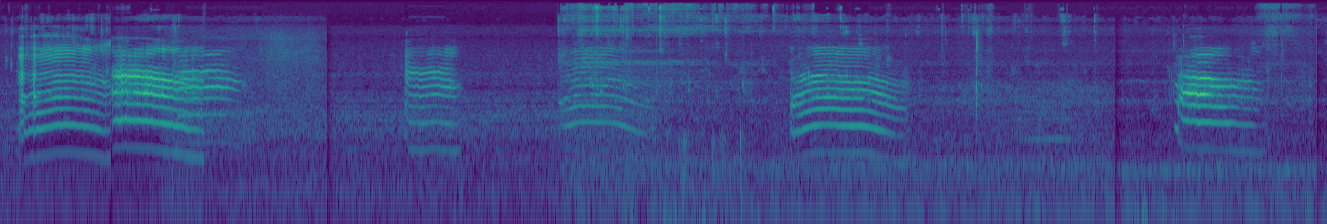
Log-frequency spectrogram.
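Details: Repeated meows from Ciel, a black female house cat aged seven, indoors in Japan; about six rising-then-falling calls spread over the stretch, some short, some drawn out, over a steady low hum of room noise.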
